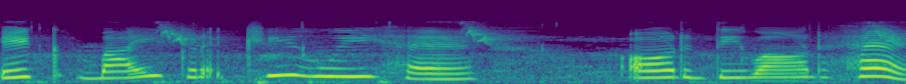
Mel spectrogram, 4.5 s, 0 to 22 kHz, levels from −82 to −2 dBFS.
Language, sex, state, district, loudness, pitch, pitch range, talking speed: Hindi, female, Maharashtra, Mumbai Suburban, -15 LUFS, 330 Hz, 285-375 Hz, 105 wpm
